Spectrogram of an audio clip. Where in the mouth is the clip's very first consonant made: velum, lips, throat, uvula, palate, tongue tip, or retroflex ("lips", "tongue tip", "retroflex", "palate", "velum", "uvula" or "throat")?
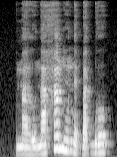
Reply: lips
